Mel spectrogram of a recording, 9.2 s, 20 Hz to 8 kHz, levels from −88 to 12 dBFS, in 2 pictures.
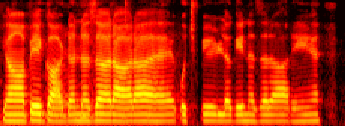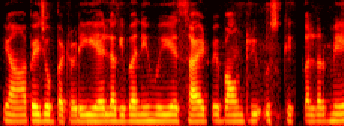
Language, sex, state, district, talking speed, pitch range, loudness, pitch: Hindi, female, Odisha, Nuapada, 190 wpm, 155-160 Hz, -18 LUFS, 155 Hz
